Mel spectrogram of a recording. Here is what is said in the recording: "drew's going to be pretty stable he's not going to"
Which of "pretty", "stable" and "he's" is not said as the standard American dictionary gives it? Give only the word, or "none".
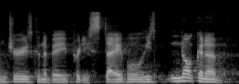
none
